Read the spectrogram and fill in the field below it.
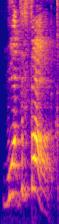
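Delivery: high, loud what the fuck; shocked outburst. Real, not acted. Reacting to the plot twist for her viewers, shocked outburst. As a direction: blurt it out in shock.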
